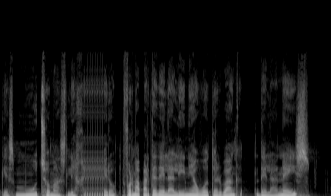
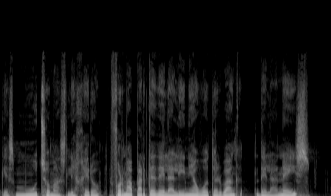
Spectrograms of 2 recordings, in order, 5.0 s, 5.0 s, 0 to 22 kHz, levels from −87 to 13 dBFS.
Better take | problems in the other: second | audio freezing; at 1.5 s

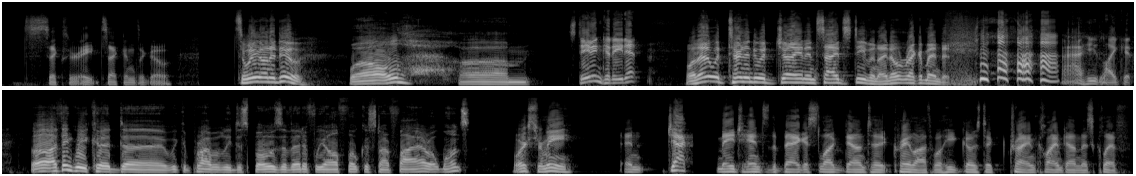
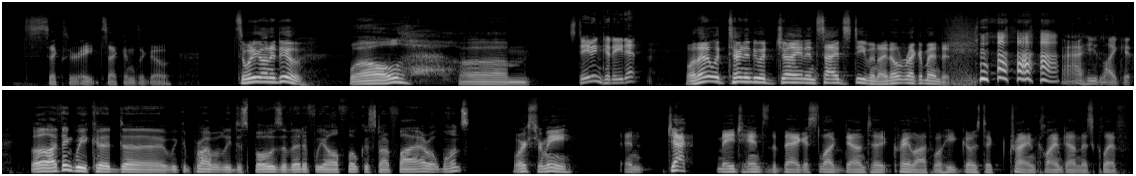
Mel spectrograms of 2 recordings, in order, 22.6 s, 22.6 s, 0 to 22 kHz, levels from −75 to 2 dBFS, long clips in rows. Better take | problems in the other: second | distortion; slight; 10 dB below the speech

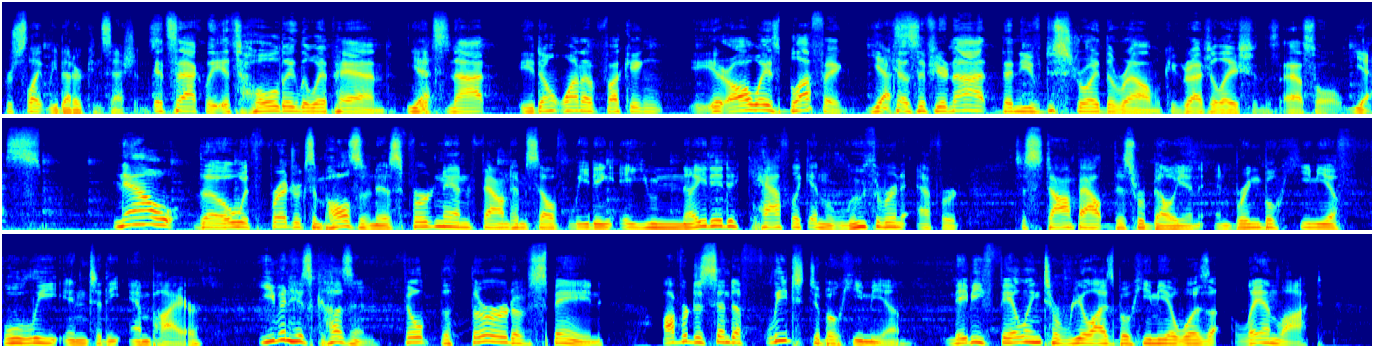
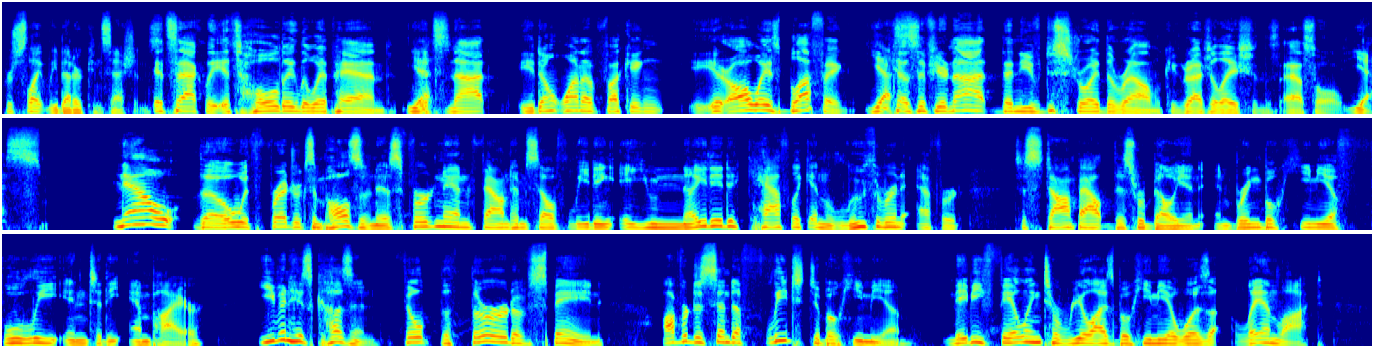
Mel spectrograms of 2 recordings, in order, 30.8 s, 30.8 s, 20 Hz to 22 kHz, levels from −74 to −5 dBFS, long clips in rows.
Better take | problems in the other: second | household noises; faint; throughout; 25 dB below the speech

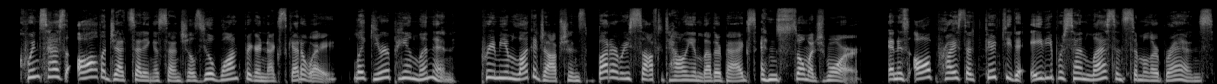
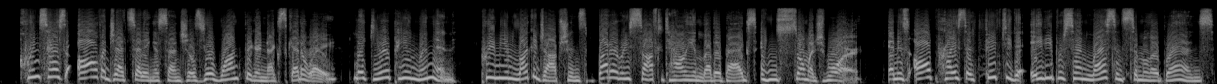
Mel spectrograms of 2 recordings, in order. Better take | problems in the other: first | distortion; heavy; 6 dB below the speech

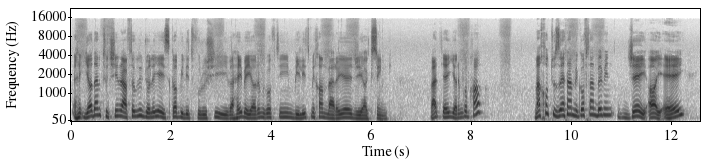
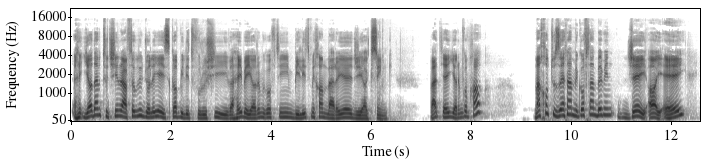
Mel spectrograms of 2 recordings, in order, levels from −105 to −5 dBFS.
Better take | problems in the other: second | hiss; faint; throughout; 25 dB below the speech

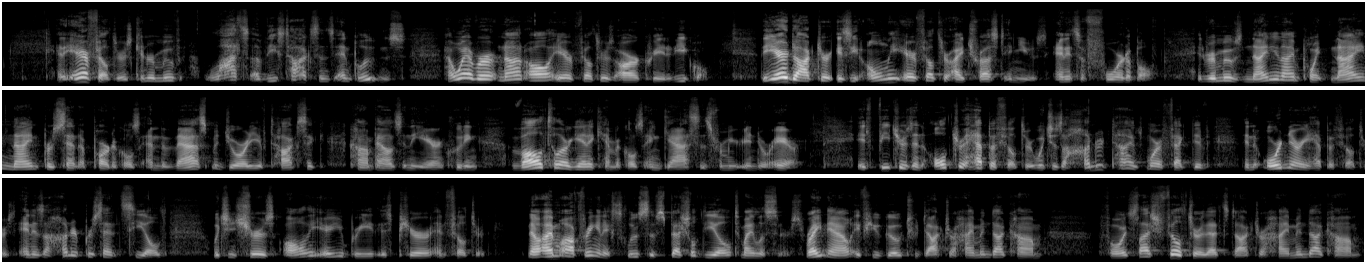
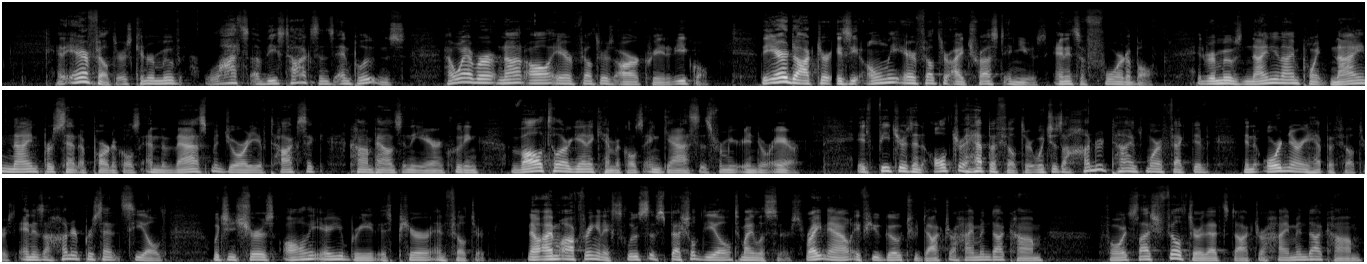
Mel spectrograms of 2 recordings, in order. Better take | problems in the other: second | thin; very; fading below 350 Hz

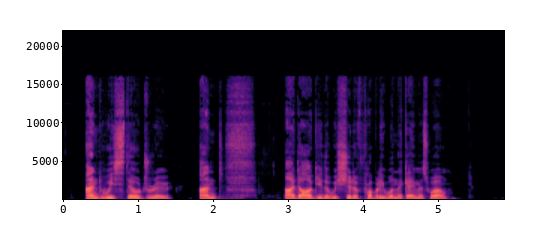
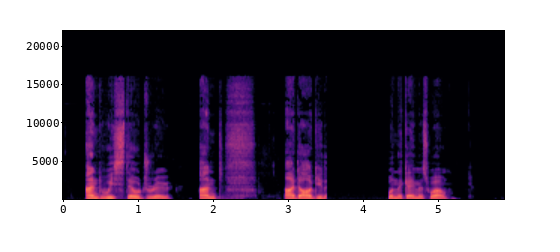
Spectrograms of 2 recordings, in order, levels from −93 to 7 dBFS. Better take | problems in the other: first | audio cutting out; at 3.5 s for 1 s

